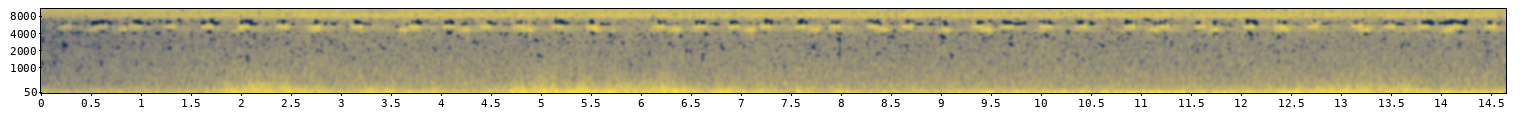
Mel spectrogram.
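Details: Crickets in summer countryside beside a golden wheat field, chirping in short high pulses about three times a second, uneven and continuous, over a low rumble of light breeze that swells in gusts.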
